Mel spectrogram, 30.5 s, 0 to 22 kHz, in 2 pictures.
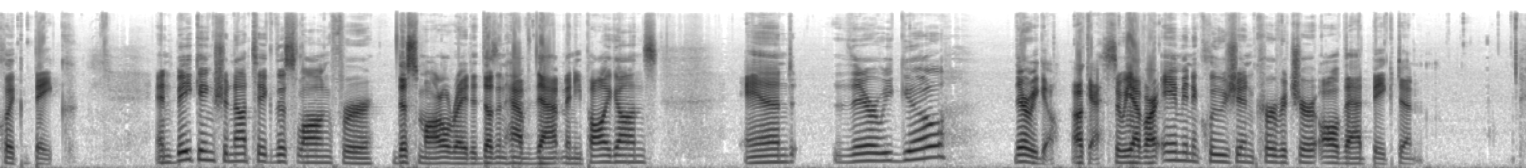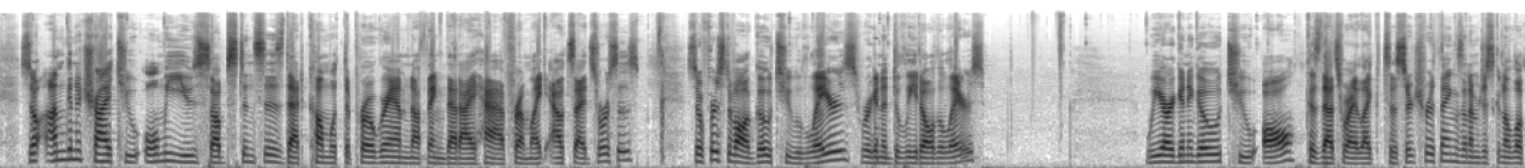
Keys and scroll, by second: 30.3-30.5 typing.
